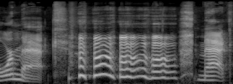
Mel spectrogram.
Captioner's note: laughing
